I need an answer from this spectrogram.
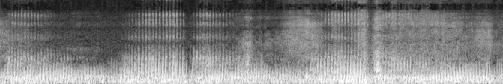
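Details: Snoring from kittens deep in sleep: a continuous low, grainy rumble, slightly louder toward the end, with short breath breaks in between.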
